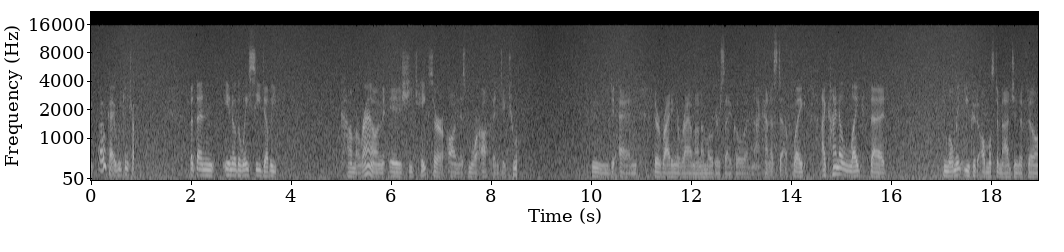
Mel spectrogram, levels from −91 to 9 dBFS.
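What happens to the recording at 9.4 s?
At 9.4 s the speech sits inside a digital wireless dropout running from 8.51 to 9.82 s. The receiver lost too much data from the link and muted for about 1.3 s, leaving a clean hole of near silence. Unlike an analogue dropout, no noise burst or hiss surrounds the gap.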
